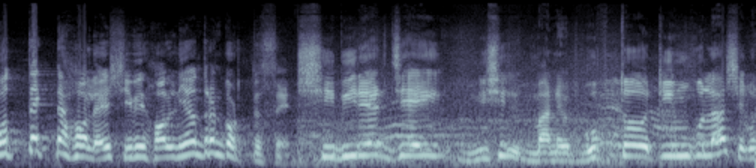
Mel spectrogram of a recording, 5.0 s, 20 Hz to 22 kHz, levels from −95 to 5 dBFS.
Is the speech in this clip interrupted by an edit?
yes; 1 cut; at 2.0 s

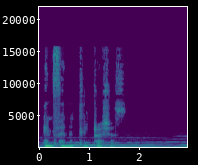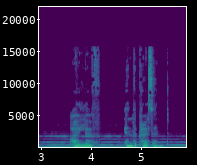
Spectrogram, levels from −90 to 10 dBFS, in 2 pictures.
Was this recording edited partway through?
yes; 2 cuts; at 1.5 s, 3.6 s

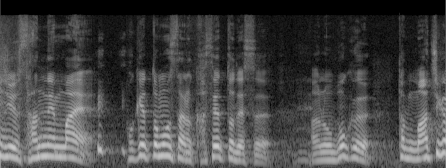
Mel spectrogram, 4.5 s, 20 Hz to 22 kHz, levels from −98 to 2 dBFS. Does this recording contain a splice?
no; 0 cuts

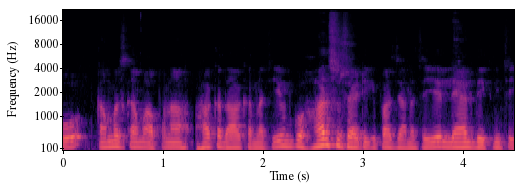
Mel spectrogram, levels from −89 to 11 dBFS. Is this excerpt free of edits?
no; 1 cut; at 1.3 s

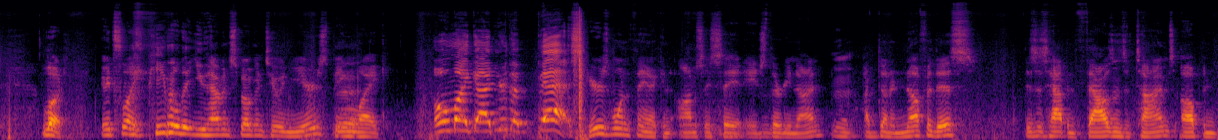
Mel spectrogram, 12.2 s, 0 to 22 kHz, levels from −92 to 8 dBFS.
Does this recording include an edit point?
yes; 1 cut; at 5.8 s

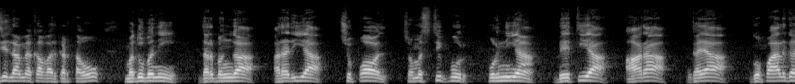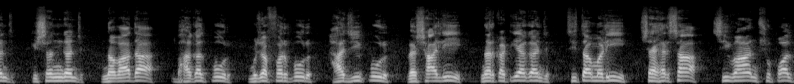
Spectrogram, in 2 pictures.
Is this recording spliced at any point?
no; 0 cuts

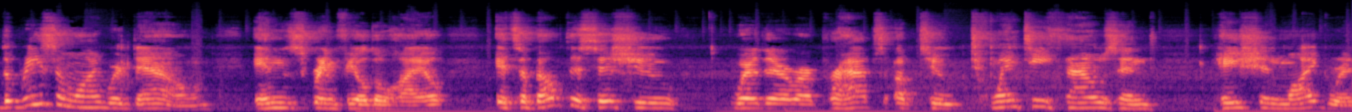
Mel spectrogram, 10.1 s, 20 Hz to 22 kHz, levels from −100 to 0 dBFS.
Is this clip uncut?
yes; 0 cuts

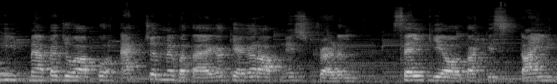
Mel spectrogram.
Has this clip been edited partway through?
no; 0 cuts

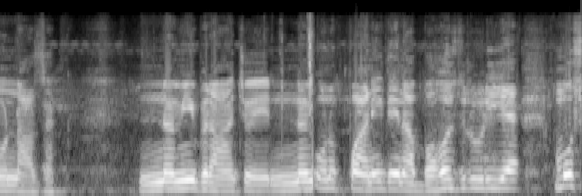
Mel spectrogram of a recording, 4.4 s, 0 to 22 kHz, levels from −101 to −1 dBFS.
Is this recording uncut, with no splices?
no; 1 cut; at 2.3 s

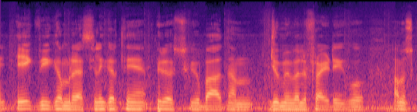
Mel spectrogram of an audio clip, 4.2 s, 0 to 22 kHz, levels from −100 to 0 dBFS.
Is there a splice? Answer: no; 0 cuts

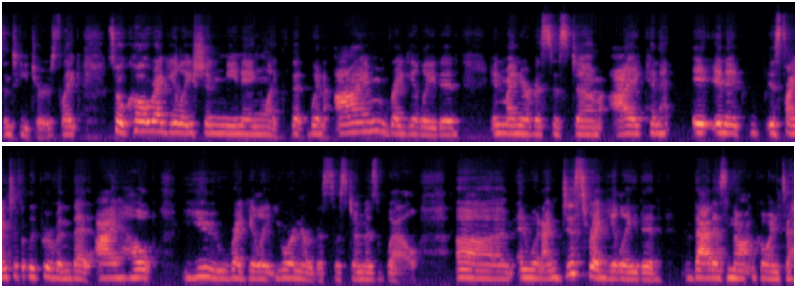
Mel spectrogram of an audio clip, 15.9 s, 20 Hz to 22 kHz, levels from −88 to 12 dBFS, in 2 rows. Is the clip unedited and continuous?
yes; 0 cuts

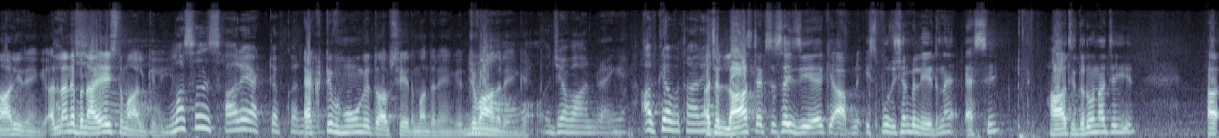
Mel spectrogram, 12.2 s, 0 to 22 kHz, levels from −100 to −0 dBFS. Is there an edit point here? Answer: no; 0 cuts

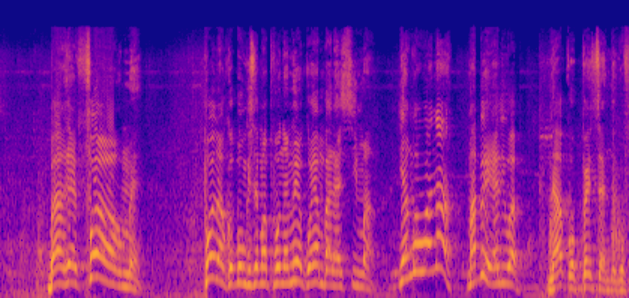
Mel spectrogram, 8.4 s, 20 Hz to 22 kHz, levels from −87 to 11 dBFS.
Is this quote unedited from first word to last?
no; 1 cut; at 7.1 s

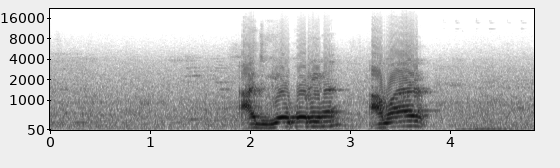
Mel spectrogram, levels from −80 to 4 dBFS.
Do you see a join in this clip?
yes; 1 cut; at 3.0 s

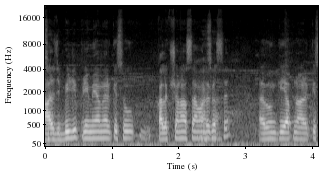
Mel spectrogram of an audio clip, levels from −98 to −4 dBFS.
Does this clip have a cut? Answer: no; 0 cuts

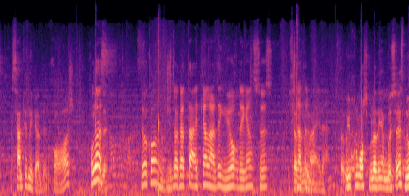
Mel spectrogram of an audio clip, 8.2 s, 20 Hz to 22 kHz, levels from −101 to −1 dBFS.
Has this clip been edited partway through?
yes; 2 cuts; at 1.5 s, 6.8 s

